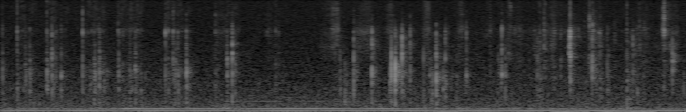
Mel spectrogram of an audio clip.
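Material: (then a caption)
Plastic foil. A full GoGo Squeez laminated plastic foil apple sauce pouch is tapped and scratched with long fingernails and squeezed between both hands, so it crinkles. Quick, crisp clicks and bright scratchy crinkles come in irregular bursts over a steady low hum.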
